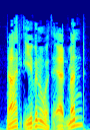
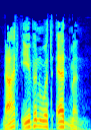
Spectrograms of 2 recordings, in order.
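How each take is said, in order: First: Higher questioning rise on Edmund; a touch of disbelief, asking; surprised. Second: Higher, falling end on Edmund; admitting. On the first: Elf questioning the human woman about Edmund, surprised. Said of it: "Bass said, surprised". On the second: Human woman confirming it to the elf, admitting. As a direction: confess it as a settled statement. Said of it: "Danae admitted". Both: A narrator's reading.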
